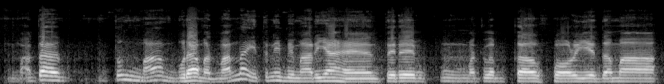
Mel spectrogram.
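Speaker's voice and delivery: a selfish son squirming out of it; dismayed son. Acted. Son refusing mother.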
